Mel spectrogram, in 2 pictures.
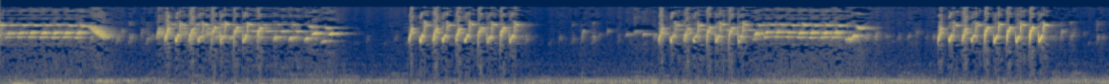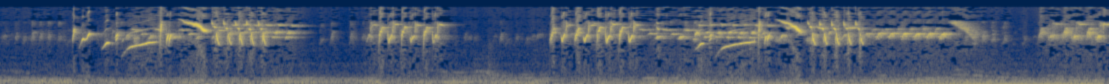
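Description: A goldfinch sings close by in rapid bursts of twittering trills and rattles.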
